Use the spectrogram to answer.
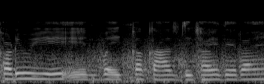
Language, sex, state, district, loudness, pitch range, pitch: Hindi, female, Jharkhand, Jamtara, -29 LUFS, 215-245 Hz, 225 Hz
